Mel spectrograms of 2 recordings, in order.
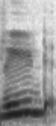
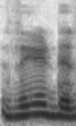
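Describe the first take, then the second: First: The vowel is long, like 'reed'. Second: The vowel is short, like 'red'. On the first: It is the present form of the verb. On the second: It is the past or past participle form.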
